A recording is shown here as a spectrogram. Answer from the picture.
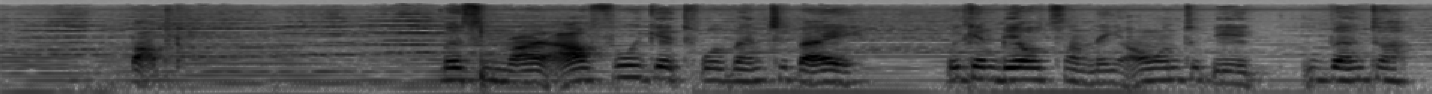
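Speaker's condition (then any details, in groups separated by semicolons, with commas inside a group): Cerebral palsy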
